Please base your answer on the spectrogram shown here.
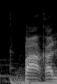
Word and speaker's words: bakal: Bakal 'yun. Bakal 'yun. At saka ang bigkas po bakal hindi 'yung bakal may pinagtik sa dulo e.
